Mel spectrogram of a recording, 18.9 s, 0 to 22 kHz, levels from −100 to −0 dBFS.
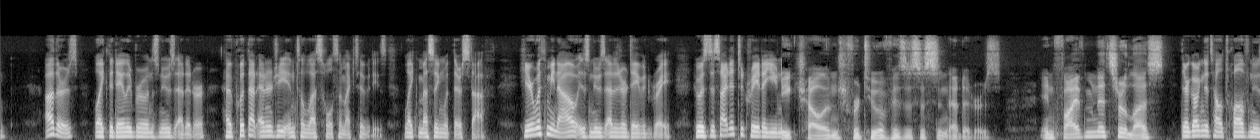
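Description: From 11.72 s to 17.57 s, starting just before "they're going to tell", there is a wrong sample rate fault: playback runs at two-thirds speed, with pitch about 7 semitones lower, so speech sounds slow and deep. This fits 24 kHz audio played at 16 kHz without conversion.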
